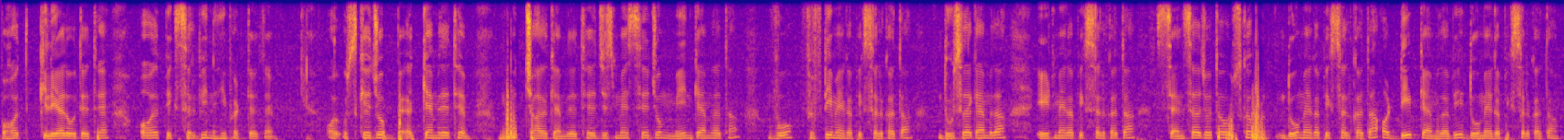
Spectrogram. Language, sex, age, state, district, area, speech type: Urdu, male, 18-30, Delhi, Central Delhi, urban, spontaneous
